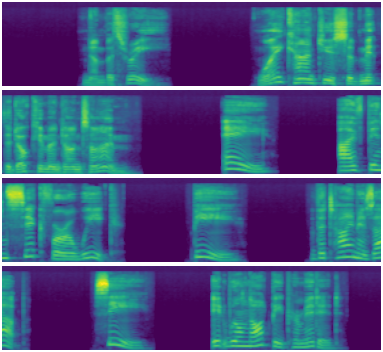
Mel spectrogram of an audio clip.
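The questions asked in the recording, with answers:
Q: Why can't you submit the document on time?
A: A: I've been sick for a week.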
